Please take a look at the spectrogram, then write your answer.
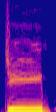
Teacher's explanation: জিব্বার মধ্যখান তার বরাবর উপরে তালের সঙ্গে লাগাইয়া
